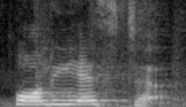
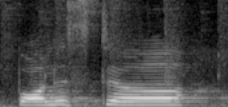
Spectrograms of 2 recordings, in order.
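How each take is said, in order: First: The word has 'ee-eh' after 'pol'. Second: The word has only 'ee' after 'pol'. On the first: The speaker calls it right. "पूरी तरीके से बोलना है पॉलिएस्टर" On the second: The speaker calls it wrong. "पता नहीं क्या क्या मैंने सुना है"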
